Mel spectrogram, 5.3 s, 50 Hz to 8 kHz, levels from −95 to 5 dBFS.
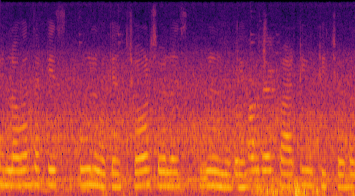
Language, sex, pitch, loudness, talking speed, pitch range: Bhojpuri, female, 215 Hz, -13 LUFS, 135 wpm, 205-225 Hz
